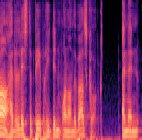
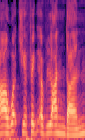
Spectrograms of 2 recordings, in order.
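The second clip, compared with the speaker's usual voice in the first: fake English accent, pitched up; 6 semitones higher than usual. Retelling how someone in a documentary mocked journalists in England: put-on English accent. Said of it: "he did this English accent".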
